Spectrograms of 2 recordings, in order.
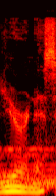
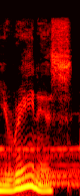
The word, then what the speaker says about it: Uranus: Astronomers prefer the stress on the first syllable largely because the alternative sounds like something else and both are formally acceptable.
